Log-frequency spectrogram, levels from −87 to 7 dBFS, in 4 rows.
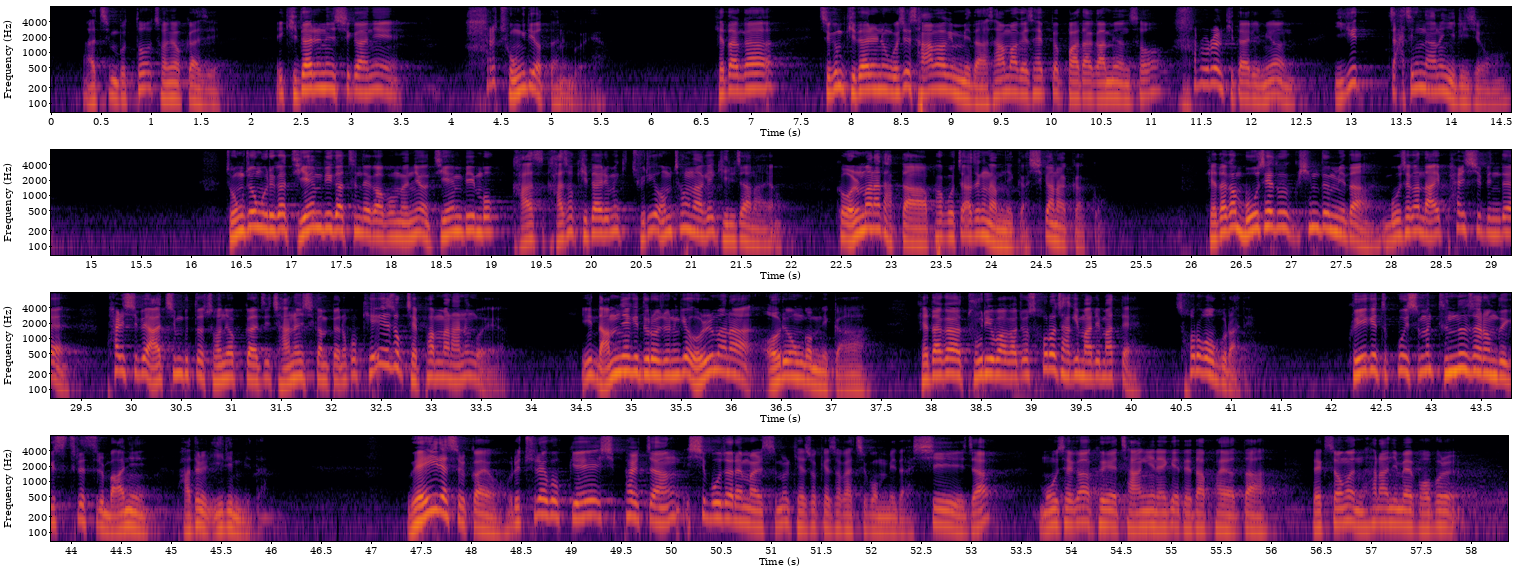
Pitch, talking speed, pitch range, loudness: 150 Hz, 295 characters per minute, 125-190 Hz, -32 LUFS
